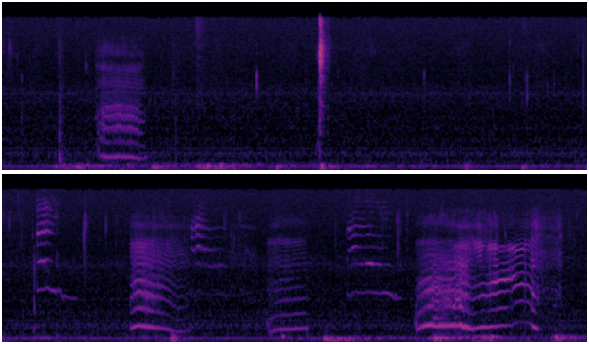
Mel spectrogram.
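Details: Young kittens of Gaia, stirred from sleep at bedtime by a space heater being plugged in and romping around their kennel; a series of high, wavering mews and short cries, several overlapping near the end, above a persistent low droning hum and knocks.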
